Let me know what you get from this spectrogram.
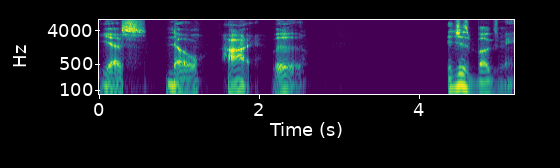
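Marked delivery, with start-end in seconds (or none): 0.0-2.6 low, terse, code-switched voice. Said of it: "When I have to code switch, I just talk real slow and talk way less".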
